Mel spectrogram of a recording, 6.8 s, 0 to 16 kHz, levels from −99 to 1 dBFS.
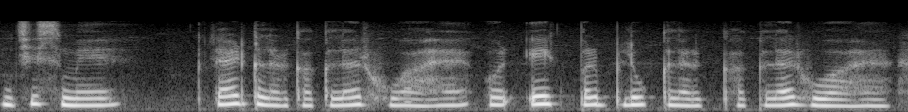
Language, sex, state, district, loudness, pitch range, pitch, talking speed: Hindi, female, Uttar Pradesh, Saharanpur, -16 LUFS, 220-245 Hz, 230 Hz, 140 wpm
